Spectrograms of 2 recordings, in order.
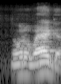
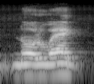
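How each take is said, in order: First: Noruega said whole and firm, falling at the end; settled, full Noruega; confident answer. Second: Hesitant, half-finished Noruega; tentative Noruega, cut short; unsure try. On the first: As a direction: land Noruega clearly and surely. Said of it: "né?". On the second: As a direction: feel for the word Noruega and trail off. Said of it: "how do you say Nor-, Norway in Portuguese?". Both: Real, not acted.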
